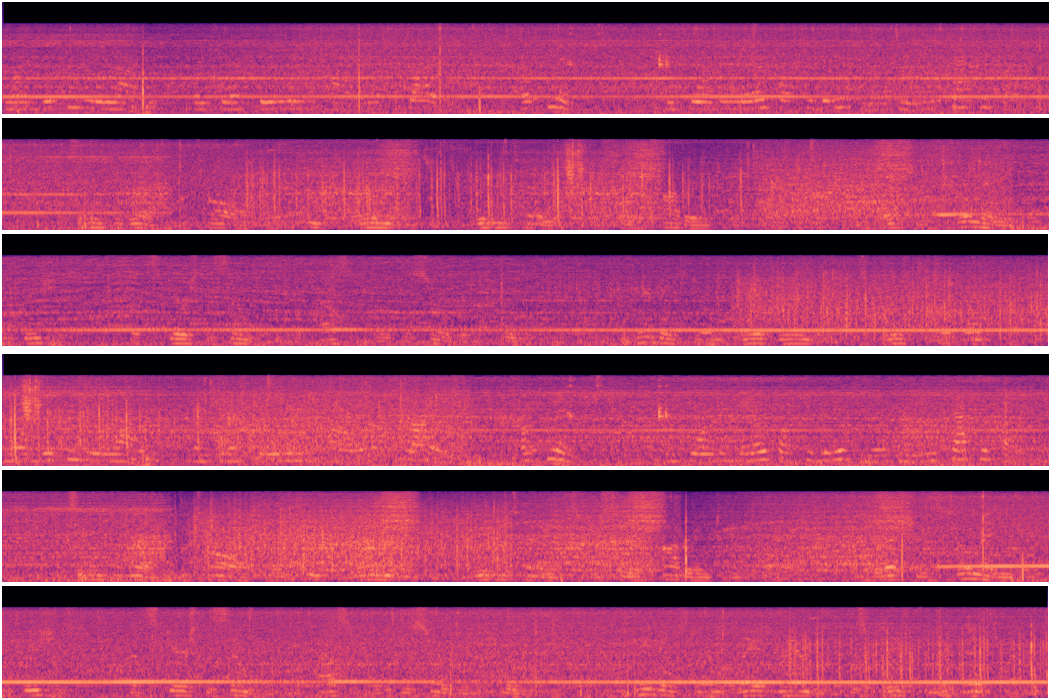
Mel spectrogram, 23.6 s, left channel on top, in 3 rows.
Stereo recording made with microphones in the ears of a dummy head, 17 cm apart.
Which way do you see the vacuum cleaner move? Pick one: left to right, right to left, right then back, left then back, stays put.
left then back.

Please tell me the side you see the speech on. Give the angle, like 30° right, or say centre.
50° right.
